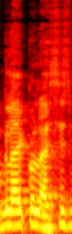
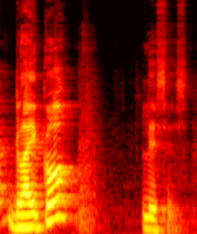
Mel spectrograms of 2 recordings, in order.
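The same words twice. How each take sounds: First: ग्लाइकोलाइसिस with "lai" as in "lie"; alternative pronunciation. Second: ग्लाइकोलिसिस with a short "li", glai-ko-li-sis; usual pronunciation. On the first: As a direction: say ग्लाइकोलाइसिस as glai-ko-lai-sis. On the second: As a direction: slowly split ग्लाइकोलिसिस, "lisis" with short i sounds. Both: Shown as a demonstration. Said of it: "कुछ लोग ग्लाइकोलाइसिस भी कहते हैं".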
